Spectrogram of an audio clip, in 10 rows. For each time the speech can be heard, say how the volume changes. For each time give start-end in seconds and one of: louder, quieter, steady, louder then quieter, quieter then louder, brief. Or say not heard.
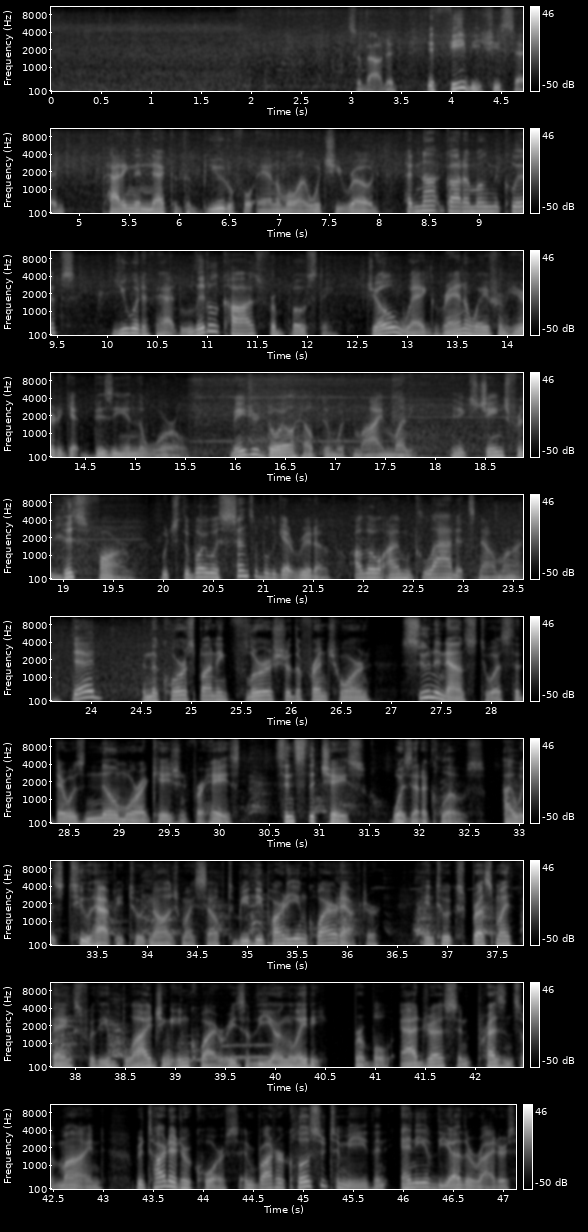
3.0-47.0 steady.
